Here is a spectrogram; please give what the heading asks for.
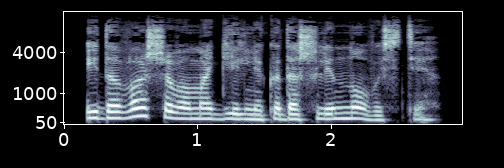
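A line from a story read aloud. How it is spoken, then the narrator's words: Snorting. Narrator (Russian): хмыкнул Арт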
